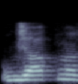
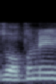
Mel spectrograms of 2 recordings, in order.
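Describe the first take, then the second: First: The two consonants are said together as a cluster. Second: A vowel splits the two consonants apart. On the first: "যুক্ত বর্ণ" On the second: "ভেঙে উচ্চারণ করা হয়"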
